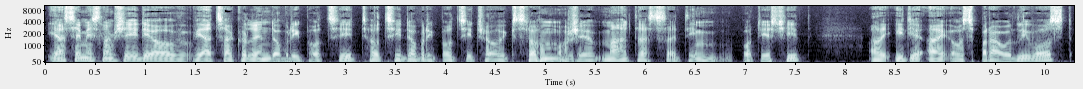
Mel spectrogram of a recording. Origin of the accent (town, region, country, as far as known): Olds, Alberta, Canada; born or raised there; Slovak is a second language; moved away as an adult; now in Slovakia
